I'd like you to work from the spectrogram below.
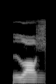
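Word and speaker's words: loj (ложь): Pronounced loj. The zh sound is like the s in pleasure.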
